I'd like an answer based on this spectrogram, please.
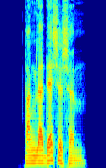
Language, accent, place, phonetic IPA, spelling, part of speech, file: German, Germany, Berlin, [ˌbaŋlaˈdɛʃɪʃm̩], bangladeschischem, adjective, De-bangladeschischem.ogg
- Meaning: strong dative masculine/neuter singular of bangladeschisch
